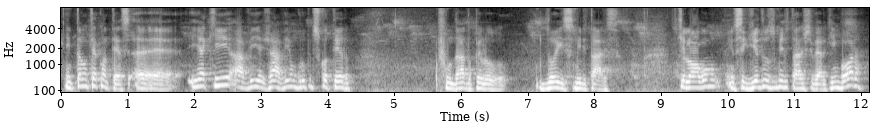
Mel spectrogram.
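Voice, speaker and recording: A man's voice: fairly high pitch, normal speed, dark tone. A man with a Brazilian accent reminiscing casually as an interview guest, often checking in with short tag questions. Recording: faint background noise.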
